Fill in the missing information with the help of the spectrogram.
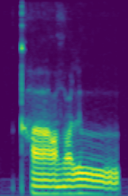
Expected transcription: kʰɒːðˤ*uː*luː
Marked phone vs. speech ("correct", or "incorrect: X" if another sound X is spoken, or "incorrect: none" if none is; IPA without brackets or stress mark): incorrect: u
